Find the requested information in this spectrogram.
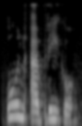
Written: un abrigo

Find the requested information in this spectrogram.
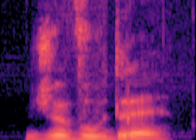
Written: je voudrais

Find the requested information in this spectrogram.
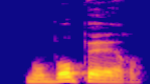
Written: mon beau pere

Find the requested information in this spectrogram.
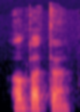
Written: un patin

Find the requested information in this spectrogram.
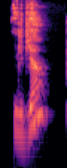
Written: il vient

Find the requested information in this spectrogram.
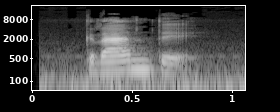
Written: grande

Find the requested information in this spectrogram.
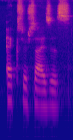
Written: exercises

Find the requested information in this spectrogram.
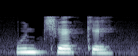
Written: un cheque

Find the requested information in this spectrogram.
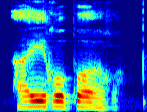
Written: aeroport

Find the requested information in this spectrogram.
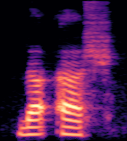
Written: la hache

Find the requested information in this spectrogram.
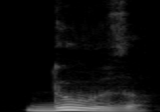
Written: douze

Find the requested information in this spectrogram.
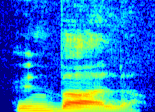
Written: une balle

